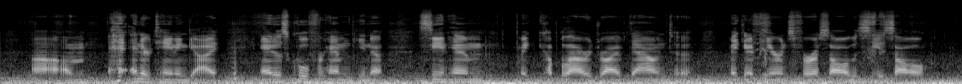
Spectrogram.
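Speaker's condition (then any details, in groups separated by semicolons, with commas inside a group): No condition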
